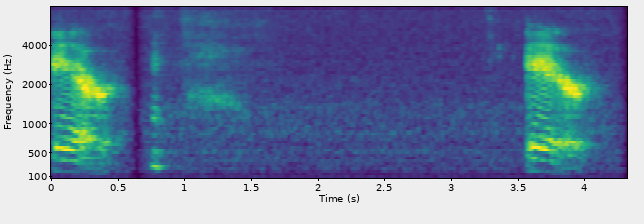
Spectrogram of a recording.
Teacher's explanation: I think it sounds better with an American accent with the strong R sound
